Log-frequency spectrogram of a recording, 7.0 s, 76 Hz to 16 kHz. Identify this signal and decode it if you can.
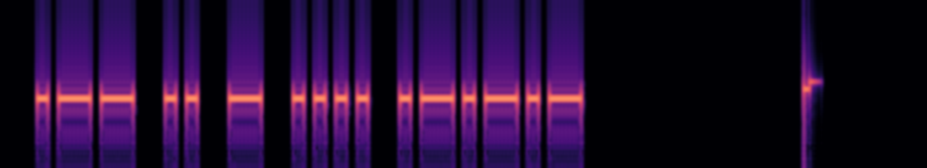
Morse code, heard as a keyed tone, about 15 wpm, 700 Hz. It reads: WITH.
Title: Sentences from Top 1000 Words - Review Part 5 - 15wpm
